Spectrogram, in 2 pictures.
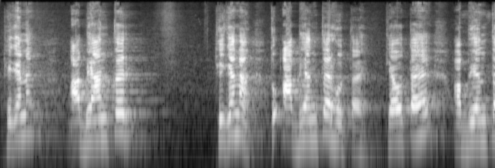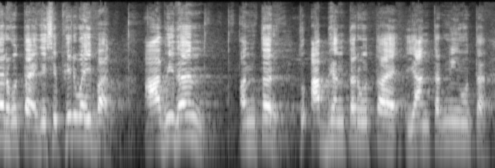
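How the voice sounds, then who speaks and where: A man's voice: high voice, in a large hall. A male teacher giving an exam-prep lesson, who keeps asking the class questions and answering them himself.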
